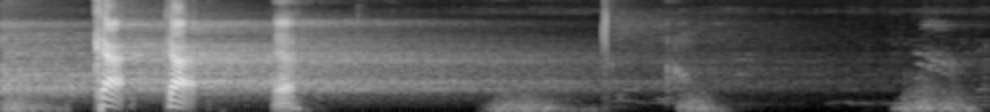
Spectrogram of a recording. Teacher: Kaf asfala aqsal lisan, di bawah mahrujnya qaf.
